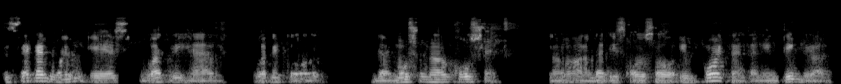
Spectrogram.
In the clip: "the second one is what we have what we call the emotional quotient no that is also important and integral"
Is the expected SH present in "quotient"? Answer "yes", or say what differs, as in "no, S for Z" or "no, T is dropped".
no, S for SH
